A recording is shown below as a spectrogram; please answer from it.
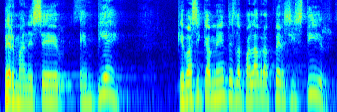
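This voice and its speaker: A pastor preaches to his congregation, teaching the meaning of scripture words and asking listeners to answer back. His voice sits high for a man. The sound carries a long reverb from the church hall. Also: slow, a little mellow. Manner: teaching Bible words, asks congregation to respond. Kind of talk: sermon. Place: church sanctuary.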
